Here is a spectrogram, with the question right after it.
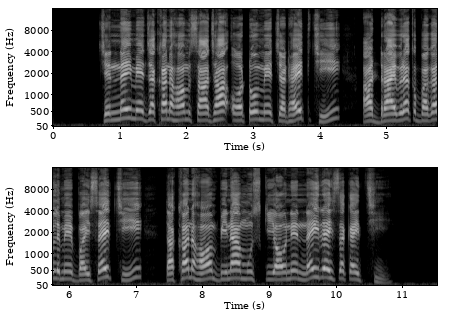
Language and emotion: Maithili, happy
